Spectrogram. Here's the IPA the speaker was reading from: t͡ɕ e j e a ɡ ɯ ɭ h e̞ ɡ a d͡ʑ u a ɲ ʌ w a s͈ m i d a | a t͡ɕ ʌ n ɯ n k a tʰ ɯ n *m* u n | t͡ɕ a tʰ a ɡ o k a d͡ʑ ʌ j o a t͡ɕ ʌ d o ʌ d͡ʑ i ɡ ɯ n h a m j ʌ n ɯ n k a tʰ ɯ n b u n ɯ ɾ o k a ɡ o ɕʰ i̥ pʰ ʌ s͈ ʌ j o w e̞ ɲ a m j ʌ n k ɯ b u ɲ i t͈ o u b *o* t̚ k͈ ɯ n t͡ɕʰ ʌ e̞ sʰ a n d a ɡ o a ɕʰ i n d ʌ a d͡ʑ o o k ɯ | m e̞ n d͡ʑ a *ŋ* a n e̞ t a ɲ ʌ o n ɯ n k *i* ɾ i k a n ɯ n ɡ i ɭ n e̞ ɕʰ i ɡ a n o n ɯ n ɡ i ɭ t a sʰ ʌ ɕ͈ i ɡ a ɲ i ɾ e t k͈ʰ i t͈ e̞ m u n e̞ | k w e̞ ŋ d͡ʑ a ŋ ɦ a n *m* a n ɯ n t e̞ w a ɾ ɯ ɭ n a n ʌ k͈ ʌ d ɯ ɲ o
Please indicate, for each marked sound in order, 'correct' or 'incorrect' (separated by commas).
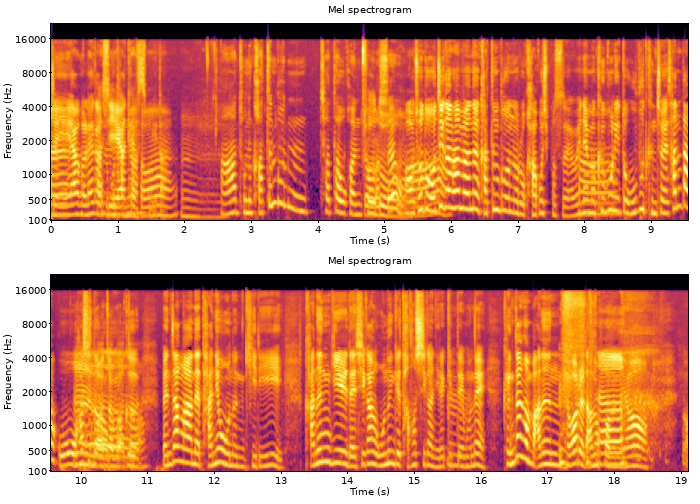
incorrect, incorrect, correct, correct, correct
